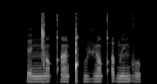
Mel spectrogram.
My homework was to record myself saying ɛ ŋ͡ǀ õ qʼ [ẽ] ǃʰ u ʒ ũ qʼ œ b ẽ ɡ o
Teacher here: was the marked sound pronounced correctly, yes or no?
no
